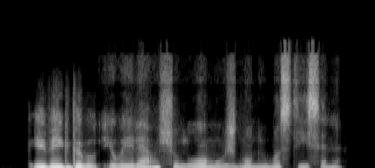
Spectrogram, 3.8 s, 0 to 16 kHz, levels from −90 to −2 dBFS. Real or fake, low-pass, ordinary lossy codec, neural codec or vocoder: fake; 10.8 kHz; Opus, 24 kbps; codec, 16 kHz in and 24 kHz out, 0.9 kbps, LongCat-Audio-Codec, four codebook decoder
